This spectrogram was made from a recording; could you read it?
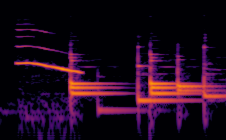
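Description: A cat gives one clear meow that slides downward in pitch, followed by a quick run of five bright, chime-like notes. Fairly loud, with no talking.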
